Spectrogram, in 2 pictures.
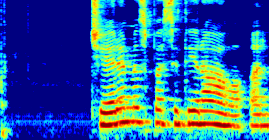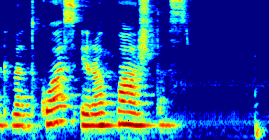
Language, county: Lithuanian, Panevėžys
